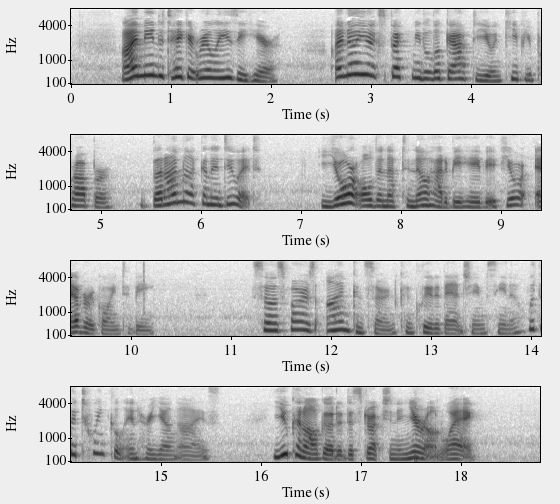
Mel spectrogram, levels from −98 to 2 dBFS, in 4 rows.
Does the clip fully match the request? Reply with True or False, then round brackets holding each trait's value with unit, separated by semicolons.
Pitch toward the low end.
False (230 Hz)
